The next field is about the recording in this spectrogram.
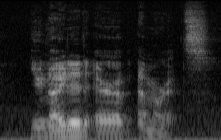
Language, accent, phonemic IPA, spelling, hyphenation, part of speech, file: English, US, /jʊˌnaɪ̯ɾɪ̈d ˌɛɹəb ˈɛmɪɹɪts/, United Arab Emirates, U‧nit‧ed Ar‧ab Em‧ir‧ates, proper noun, En-us-UnitedArabEmirates.ogg
- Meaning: A country in West Asia in the Middle East. Capital: Abu Dhabi. Largest city: Dubai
